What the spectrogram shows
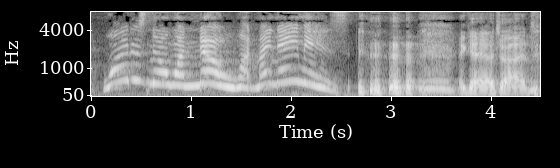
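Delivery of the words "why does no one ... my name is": put-on very high girly voice, pushed way up. Asked by a viewer to speak as the game's expert character; Alana's voice. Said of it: "he's asked me to say in Alana's voice".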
